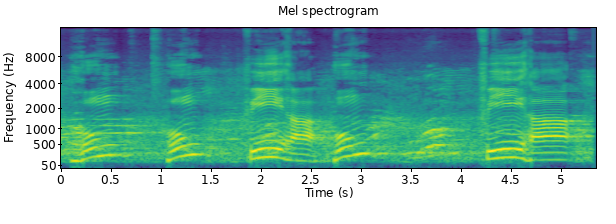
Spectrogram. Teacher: ہم میں ہماری آواز ناک میں نہیں جانی چاہیے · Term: اظہار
